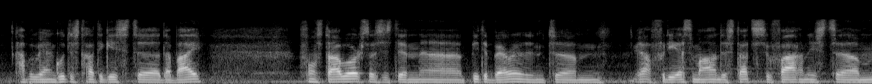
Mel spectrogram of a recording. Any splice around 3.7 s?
no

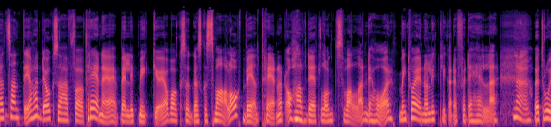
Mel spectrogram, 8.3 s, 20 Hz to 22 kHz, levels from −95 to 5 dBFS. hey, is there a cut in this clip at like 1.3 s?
yes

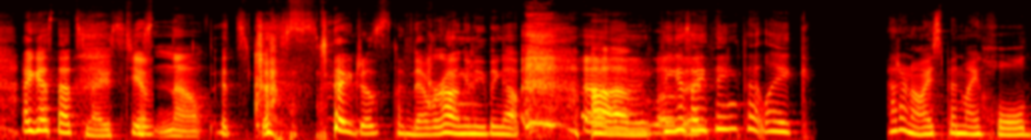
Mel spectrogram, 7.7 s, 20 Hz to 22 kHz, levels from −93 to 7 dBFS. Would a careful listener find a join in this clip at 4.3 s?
no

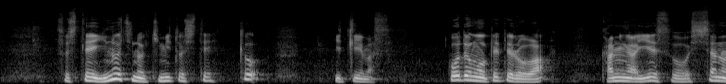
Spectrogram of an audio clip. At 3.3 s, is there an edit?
no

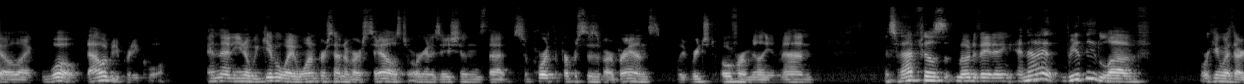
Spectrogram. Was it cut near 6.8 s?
yes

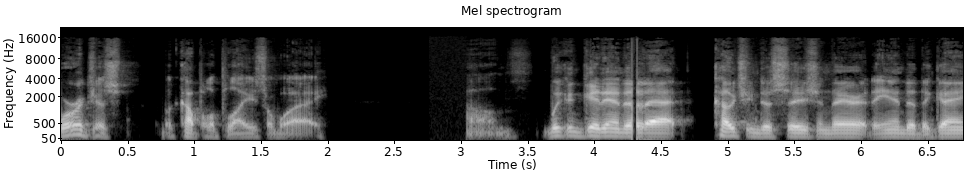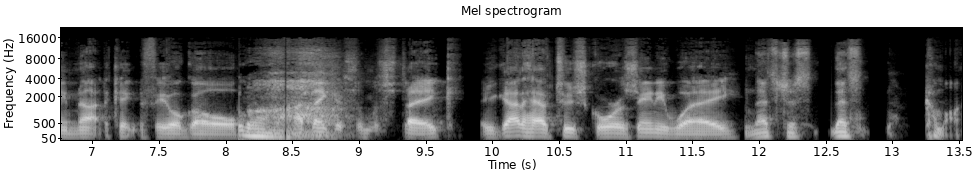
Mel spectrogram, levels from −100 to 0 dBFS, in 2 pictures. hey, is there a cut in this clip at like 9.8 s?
yes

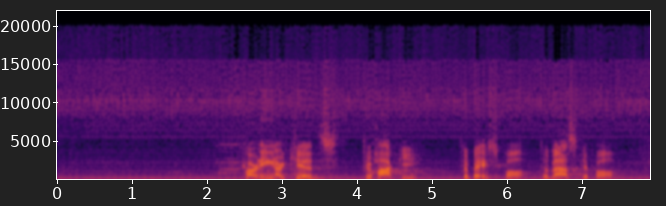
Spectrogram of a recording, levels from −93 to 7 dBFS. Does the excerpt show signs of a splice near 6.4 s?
no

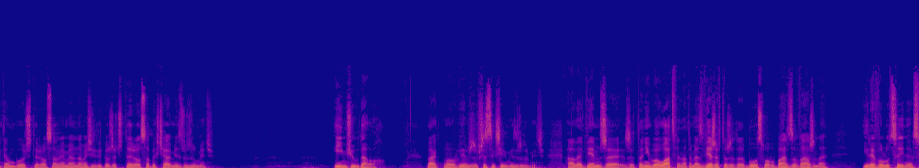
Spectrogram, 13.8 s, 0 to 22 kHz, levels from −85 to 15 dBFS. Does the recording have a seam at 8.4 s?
yes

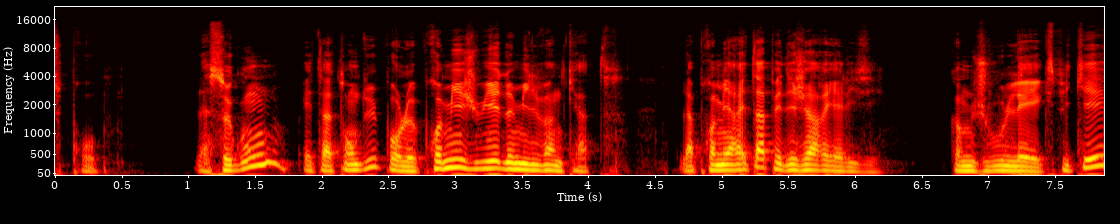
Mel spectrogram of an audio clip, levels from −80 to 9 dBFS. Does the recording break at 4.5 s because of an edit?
yes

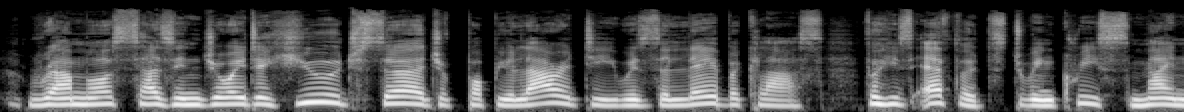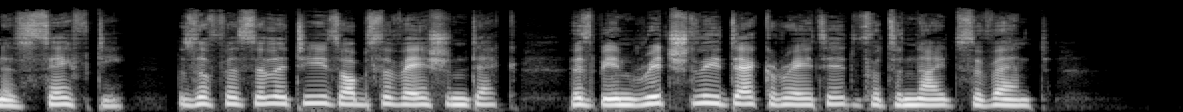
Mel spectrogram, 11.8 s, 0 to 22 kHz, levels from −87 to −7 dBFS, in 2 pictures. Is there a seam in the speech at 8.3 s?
no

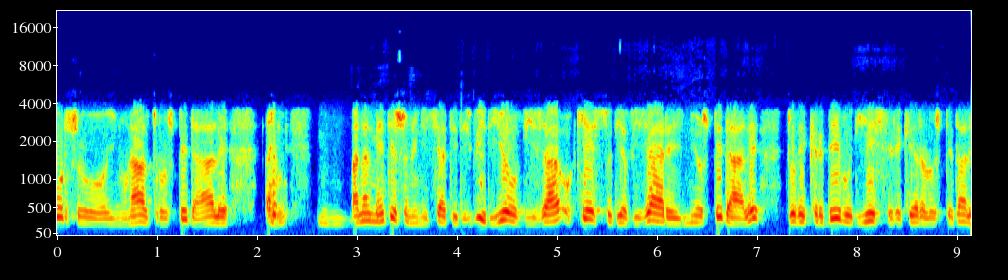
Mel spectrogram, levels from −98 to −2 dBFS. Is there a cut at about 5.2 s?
no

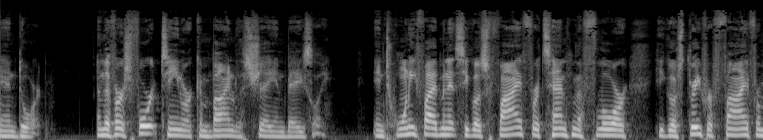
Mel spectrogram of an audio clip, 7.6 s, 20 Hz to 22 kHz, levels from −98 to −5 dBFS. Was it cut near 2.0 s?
no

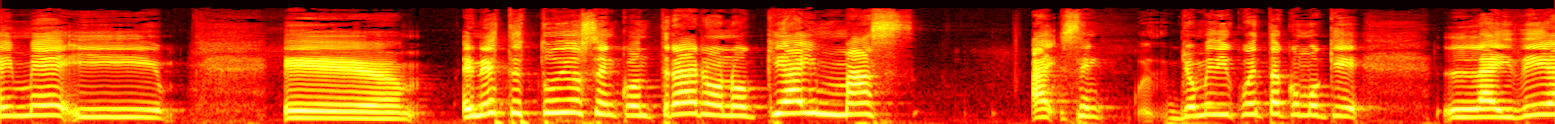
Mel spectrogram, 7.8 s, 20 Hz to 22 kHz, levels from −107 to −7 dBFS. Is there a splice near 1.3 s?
no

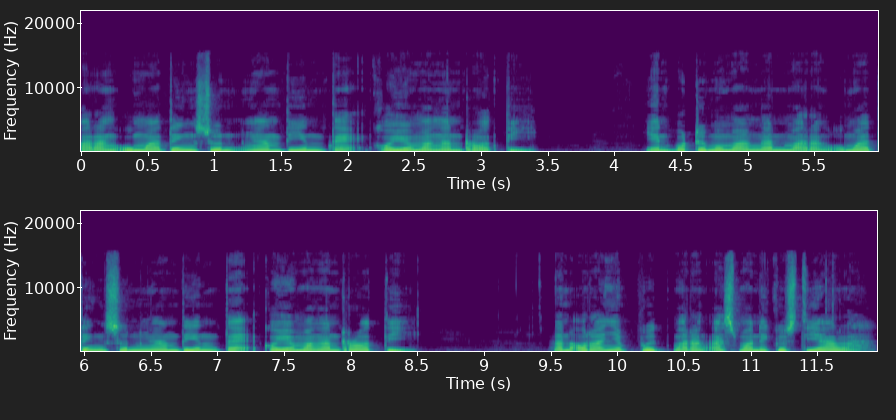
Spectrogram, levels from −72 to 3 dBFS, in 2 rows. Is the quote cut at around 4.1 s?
yes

